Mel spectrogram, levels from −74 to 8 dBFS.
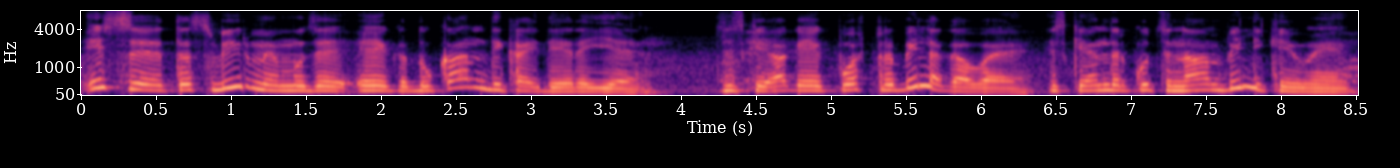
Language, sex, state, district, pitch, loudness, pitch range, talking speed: Hindi, male, Rajasthan, Bikaner, 175 Hz, -13 LUFS, 155-200 Hz, 185 wpm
